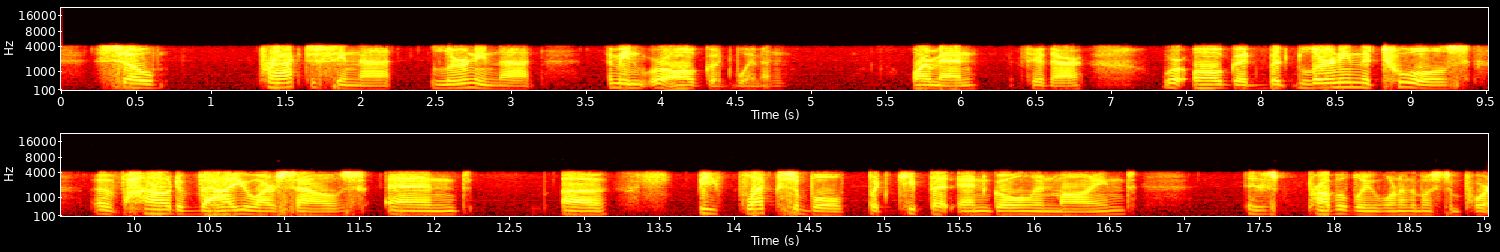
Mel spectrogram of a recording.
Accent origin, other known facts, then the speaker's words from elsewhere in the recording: Wisconsin, United States; I think that, you know, I'm from the Midwest. Both Cindy and I are from Wisconsin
